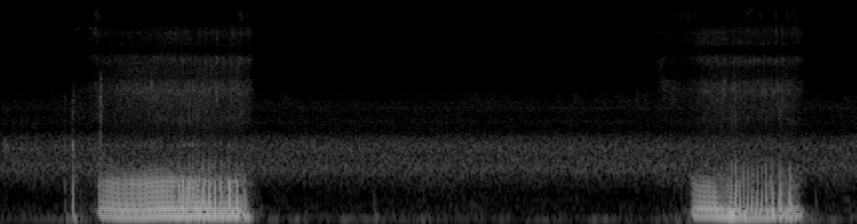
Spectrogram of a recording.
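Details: Pug snoring: a long rattling snore of over a second, preceded by a small snort, then quiet, then a shorter rough snore; low, harmonic and vibrating.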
